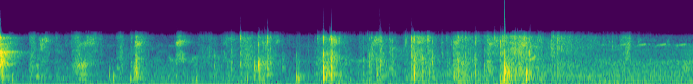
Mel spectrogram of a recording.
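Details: Yorkshire Terrier named Zoe, chasing after a squirrel, filmed on a mobile phone; short, sharp bark bursts come in an irregular series, with a faint voice and indoor room sound between them.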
